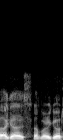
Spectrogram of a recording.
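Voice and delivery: subdued, muted, a bit down, low-key. Greeting the hosts over the phone line, sounding a bit down. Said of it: "You sound a little bit down".

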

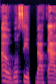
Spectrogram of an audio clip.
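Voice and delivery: ordinary talk

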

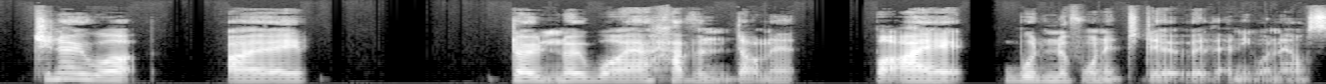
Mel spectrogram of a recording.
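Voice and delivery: ordinary talk, nothing marked

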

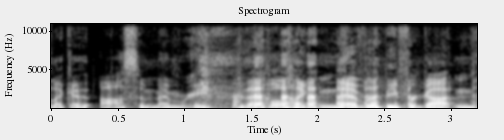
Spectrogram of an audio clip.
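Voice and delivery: high, loud laughing through the words.

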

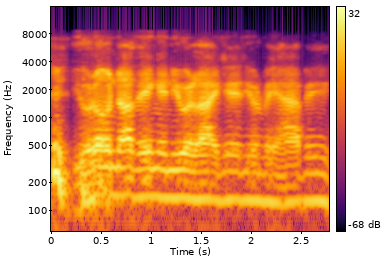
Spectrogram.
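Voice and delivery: very slow, rough-edged, creaky, each word drawn out. Doing a quick impression of Klaus Schwab: Klaus Schwab impression. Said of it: "you got a good little Klaus Schwab, impersonation".

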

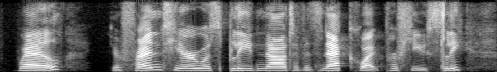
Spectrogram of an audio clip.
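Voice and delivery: put-on blend of Irish and British accent. In a roleplay scene, a stranger explains why they got in the van, Irish-British mixed accent. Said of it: "It's a mix of Irish and British".

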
